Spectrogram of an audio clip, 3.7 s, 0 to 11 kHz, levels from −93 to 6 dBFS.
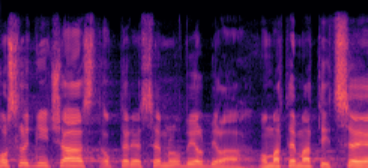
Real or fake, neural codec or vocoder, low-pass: real; none; 9.9 kHz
